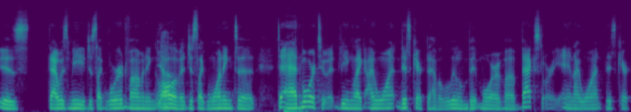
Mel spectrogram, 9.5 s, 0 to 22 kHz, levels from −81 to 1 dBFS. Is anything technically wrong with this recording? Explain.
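Yes. At 7.48 s there are dropped samples: the stream likely lost a couple of samples, far less than a millisecond, so the waveform jumps abruptly to a later value. That step produces one sharp click in the speech, too brief to remove any sound.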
